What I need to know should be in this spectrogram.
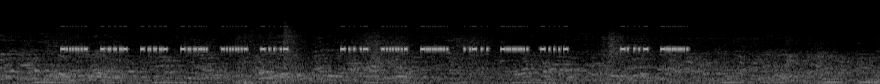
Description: Hellschreiber (Feld-Hell, 122.5 baud), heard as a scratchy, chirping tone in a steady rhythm, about 2000 Hz, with the noise of a cafe. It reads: DAAROM MOETEN WE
